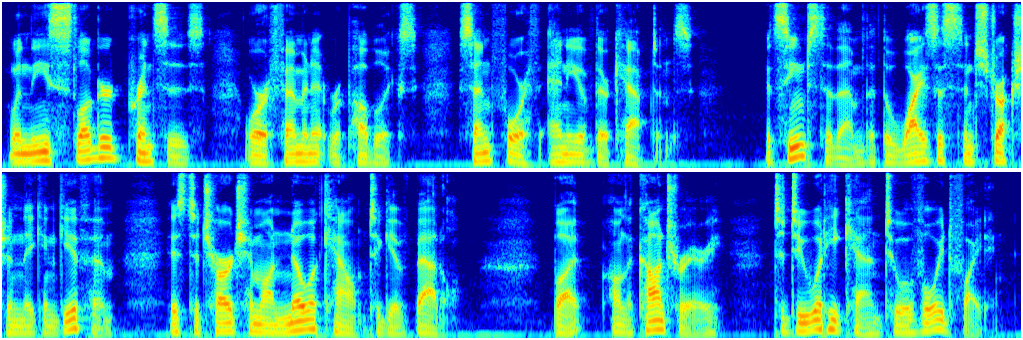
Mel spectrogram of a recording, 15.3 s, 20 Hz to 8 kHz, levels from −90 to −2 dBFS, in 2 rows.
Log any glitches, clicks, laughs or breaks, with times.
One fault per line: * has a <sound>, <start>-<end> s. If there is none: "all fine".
all fine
